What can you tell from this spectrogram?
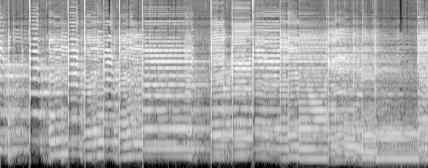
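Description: Electric guitar playing a country lick in the key of D that walks up to a G: a quick run of picked single notes, some left to ring.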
